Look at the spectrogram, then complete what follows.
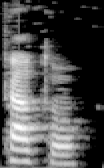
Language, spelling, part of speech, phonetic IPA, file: Polish, tato, noun, [ˈtatɔ], Pl-tato.ogg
